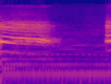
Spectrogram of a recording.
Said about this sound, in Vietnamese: Chợt nghe tiếng quạ kêu trên cành cây xoan, ông giật mình ngẩng lên vẫn con quả đen đậu chỗ cũ nhìn ông như thách thức Ông lượm cục đất ném lên Nó kêu mấy tiếng ai oán và bay vụt đi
